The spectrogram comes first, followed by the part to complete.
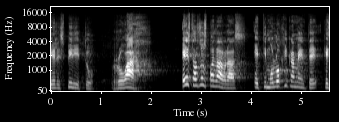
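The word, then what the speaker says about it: רוּחַ: El ruaj que se escribe r u a c h. Ruach en el hebreo y se pronuncia igual roaj.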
